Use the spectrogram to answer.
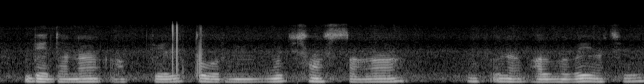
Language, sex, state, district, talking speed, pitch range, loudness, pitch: Bengali, male, West Bengal, Jhargram, 65 wpm, 120-140 Hz, -26 LUFS, 130 Hz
